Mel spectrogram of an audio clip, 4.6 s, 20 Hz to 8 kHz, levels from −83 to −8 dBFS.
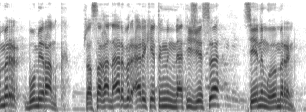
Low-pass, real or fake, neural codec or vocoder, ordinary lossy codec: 7.2 kHz; real; none; none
